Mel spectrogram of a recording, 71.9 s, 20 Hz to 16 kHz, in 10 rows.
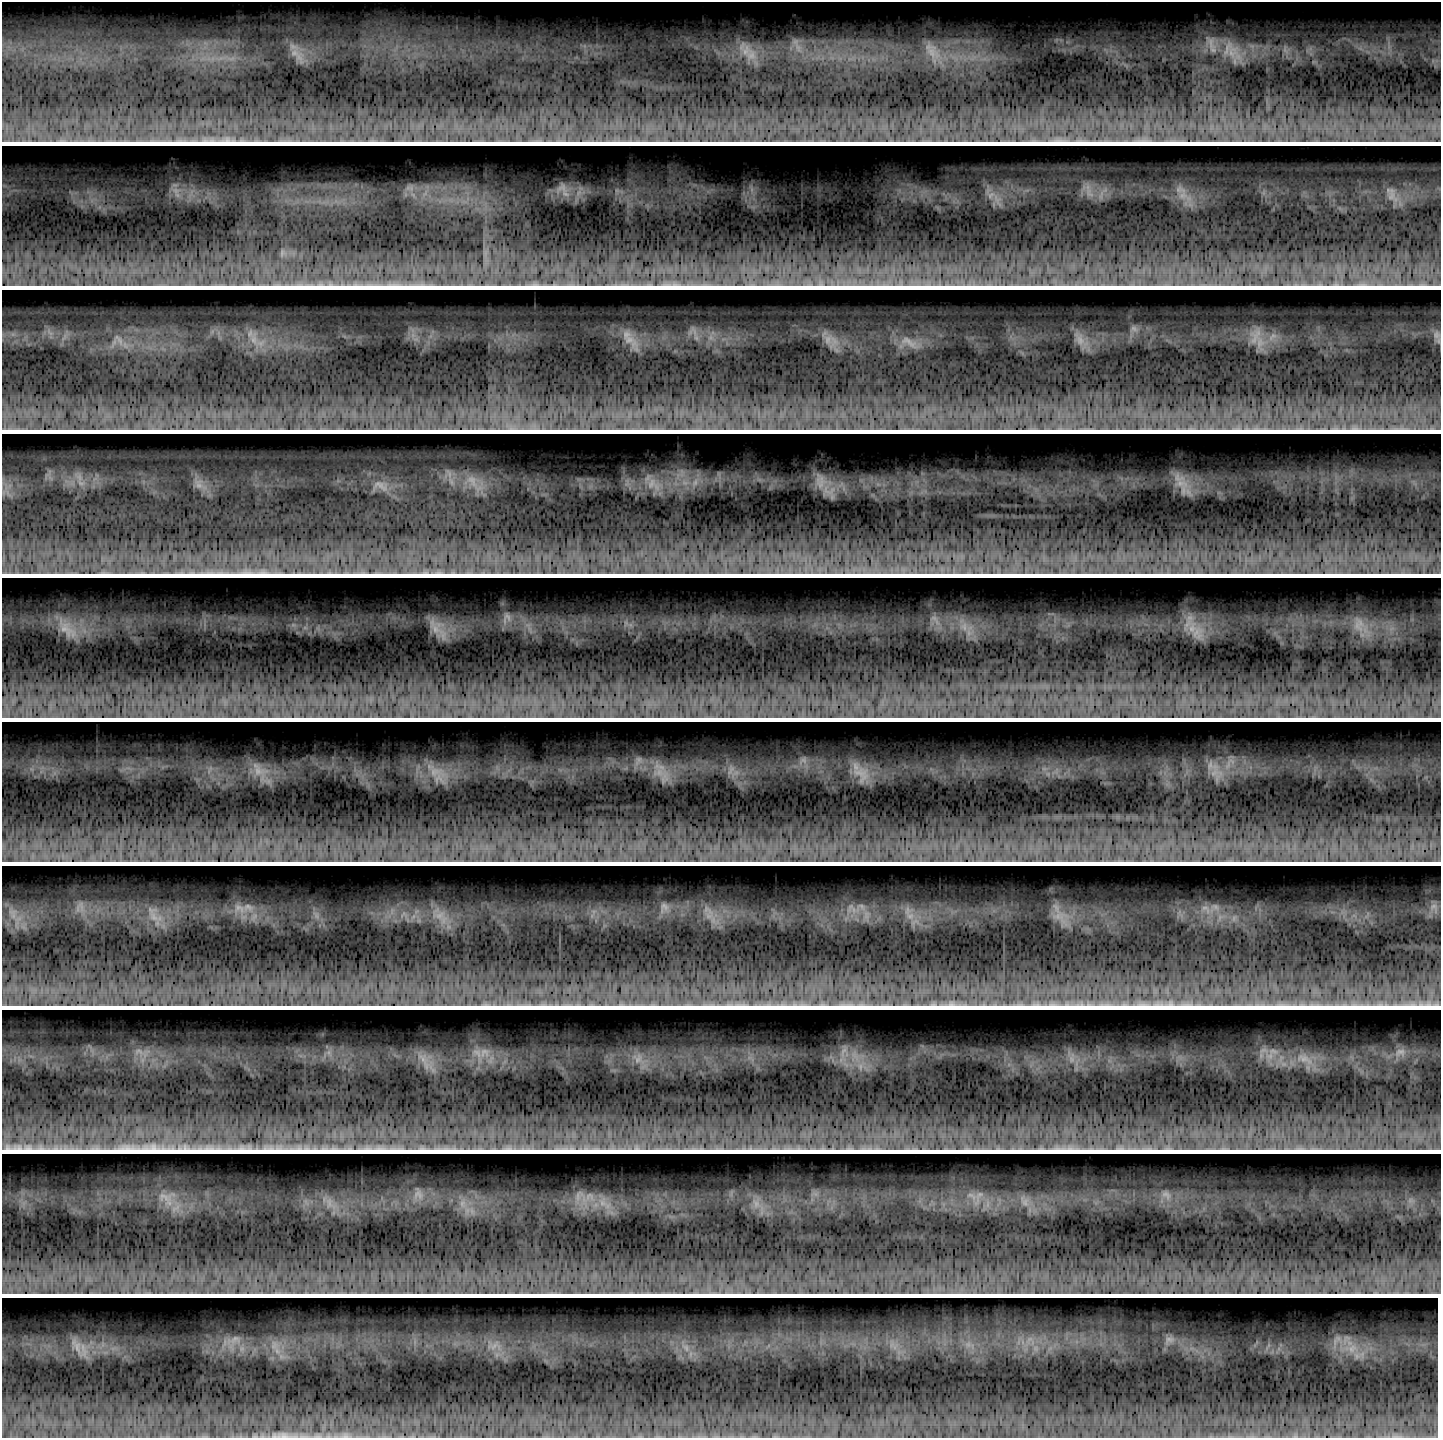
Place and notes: The birds get ready for a summer sunset, the insects as well, the youth orchestra is preparing for the evening concert and the gardener hosing the orchard trees.
מחוז ירושלים, ישראל, June 2022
